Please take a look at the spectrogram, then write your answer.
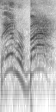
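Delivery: big hammed-up on-air yell; radio voice guy. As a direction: announce the return like a zany local DJ. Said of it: "like the guy that does eight voices".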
